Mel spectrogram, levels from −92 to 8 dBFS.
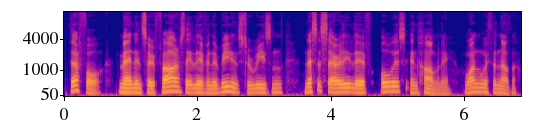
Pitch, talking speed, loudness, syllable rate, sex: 125 Hz, 175 wpm, -19 LUFS, 6.4 syllables/s, male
